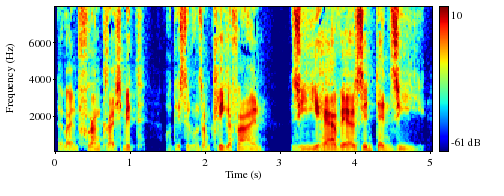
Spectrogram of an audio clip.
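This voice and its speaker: Guy reading as a growly old army major, loud and barky, bright edge, husky. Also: a little high, lively intonation, normal speed, dry recording, studio quality, voice pushed up, exaggerated voice. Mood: angry. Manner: barking, thundering. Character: gruff bullying old army major, male.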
